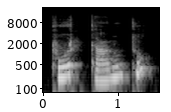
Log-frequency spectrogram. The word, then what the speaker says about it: portanto: Ou encore portanto. Donc ici, on n'a pas d'accent, on n'a pas de dernière lettre qui est un R, donc en fait l'accent tonique se fait sur l'avant-dernière voyelle du mot, et donc ça va être sur le A, ou en tout cas la syllabe antu, et du coup, les O qui sont avant et après vont se prononcer OU, portanto.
